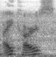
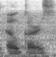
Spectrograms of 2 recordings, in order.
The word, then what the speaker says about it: LCARS: I think, is it ICARS? Is that how you say it? I think it's LCARS.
